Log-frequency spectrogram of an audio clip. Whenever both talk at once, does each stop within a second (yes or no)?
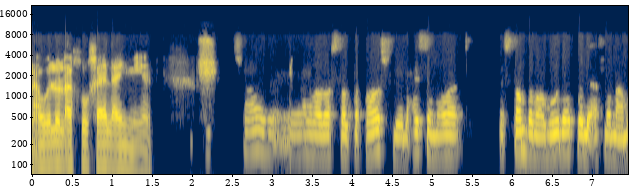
yes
